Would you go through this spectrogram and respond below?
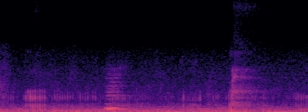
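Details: At night a house cat lies with its owner, purring as a continuous low rumble, with short rustling bursts and a brief faint tonal squeak partway through.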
